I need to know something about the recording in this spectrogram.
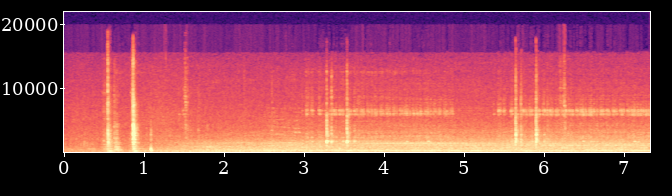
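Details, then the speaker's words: CompUSA desktop PC from 1999 with 256 MB RAM at first power-on: light clicks, then a low hum rising in pitch over about two seconds to a steady whir; normal hard drive or CD-ROM spin-up. "it sounds like there's a hard drive in it must be the cd-roms"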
